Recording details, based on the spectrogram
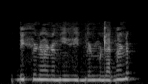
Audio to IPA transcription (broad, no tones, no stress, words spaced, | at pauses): ɠɪfʲəɳə̃ː ɳœ̃bʲẽvʲebʲœɳ mə̃ɖæɠə̃ɳ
